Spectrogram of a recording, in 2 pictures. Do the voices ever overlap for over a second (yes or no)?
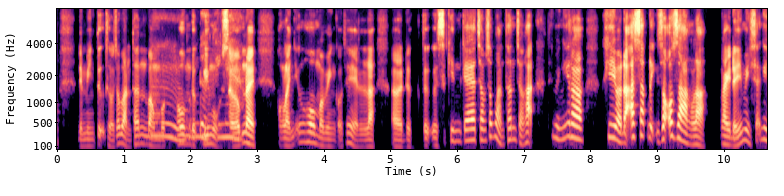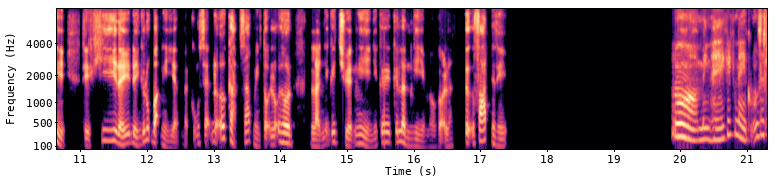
yes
